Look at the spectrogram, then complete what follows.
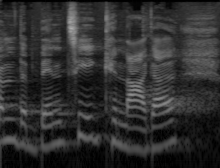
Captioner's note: speaking indigenous language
